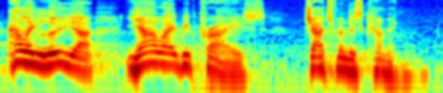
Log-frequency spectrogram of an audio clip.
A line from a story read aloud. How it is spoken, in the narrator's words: shout out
